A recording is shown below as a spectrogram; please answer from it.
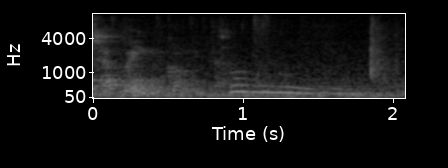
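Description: Quiet speech in a small room: a short murmured word or 'mm', falling in pitch, about a second in, and a single sharp click shortly before the end.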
